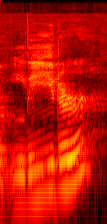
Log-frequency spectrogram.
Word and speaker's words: leader: Um, and then for leader, um, we have the ea says the e sound like in me or green. So, I'll rewrite that with an e here, first syllable stress. And then the d is flapped. Leader dur. And then we just again have our sound. Listen to leaders.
